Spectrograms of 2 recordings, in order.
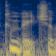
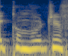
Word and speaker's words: kombucha: You also say kombucha funny. – Oh, do I? – Yeah. – Well, how did you say it? How do I say it? – Kombucha. – Kombucha. – Oh. – How do you say it? – Kombucha.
